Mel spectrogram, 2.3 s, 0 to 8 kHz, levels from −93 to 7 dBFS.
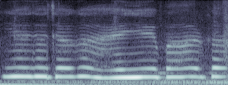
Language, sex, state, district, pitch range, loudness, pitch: Hindi, female, Bihar, Patna, 290-310 Hz, -12 LUFS, 305 Hz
